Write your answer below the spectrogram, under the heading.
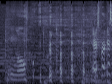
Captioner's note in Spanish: risas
